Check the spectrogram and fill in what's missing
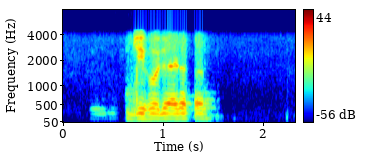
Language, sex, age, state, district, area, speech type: Hindi, male, 45-60, Uttar Pradesh, Sitapur, rural, conversation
